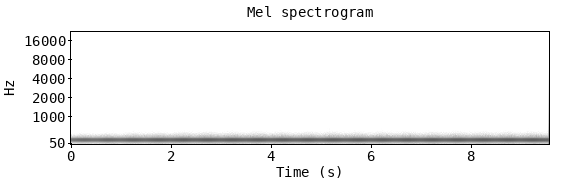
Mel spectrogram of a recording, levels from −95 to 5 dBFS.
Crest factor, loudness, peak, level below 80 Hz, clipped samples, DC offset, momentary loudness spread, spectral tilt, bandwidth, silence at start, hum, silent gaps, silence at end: 6 dB; -36 LUFS; -30 dBFS; -82 dBFS; under 0.1%; under 0.1%; 3 LU; -27.5 dB/octave; 0.3 kHz; 0 s; none; none; 0 s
